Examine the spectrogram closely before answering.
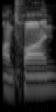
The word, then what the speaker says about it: Antoine: It's funny because I have a lot of different pronunciations because like Antoine could be Antoine, like the French do it, and then like, it's weird.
